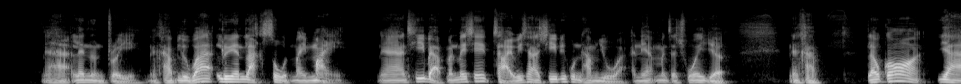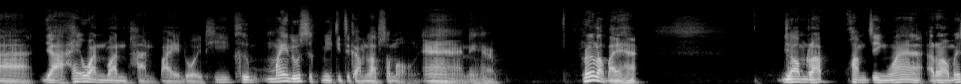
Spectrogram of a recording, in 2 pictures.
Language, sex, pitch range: Thai, male, 80-110 Hz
